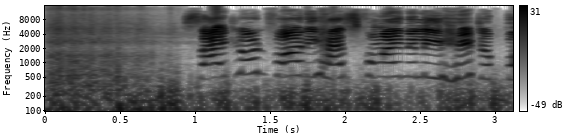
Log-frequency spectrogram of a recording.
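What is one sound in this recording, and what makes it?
A young woman speaks loudly and with animation into a handheld microphone.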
